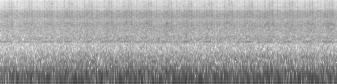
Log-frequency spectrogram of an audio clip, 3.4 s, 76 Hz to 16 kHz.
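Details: 2004 Ford F150 5.4 3V with a flashing check engine light and cylinder 8 not contributing: deep, lumpy uneven idle, with the engine shaking badly. Ignition coil misfire.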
